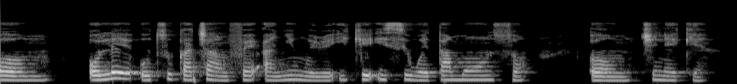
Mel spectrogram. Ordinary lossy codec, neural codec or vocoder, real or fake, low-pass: none; none; real; 7.2 kHz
